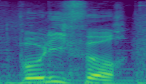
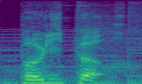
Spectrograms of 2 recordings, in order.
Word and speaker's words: polypore: long de la vidéo je nomme ces champignons poli fort alors qu'en réalité est bien ça se prononce polycor donc voila mon cerveau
